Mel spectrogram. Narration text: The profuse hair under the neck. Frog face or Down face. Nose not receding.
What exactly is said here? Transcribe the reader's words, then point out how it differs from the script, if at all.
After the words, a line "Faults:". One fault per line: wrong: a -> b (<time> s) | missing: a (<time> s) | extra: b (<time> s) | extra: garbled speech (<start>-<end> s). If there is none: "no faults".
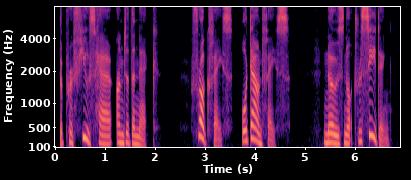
The profuse hair under the neck. Frog face or Down face. Nose not receding.
Faults:
no faults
